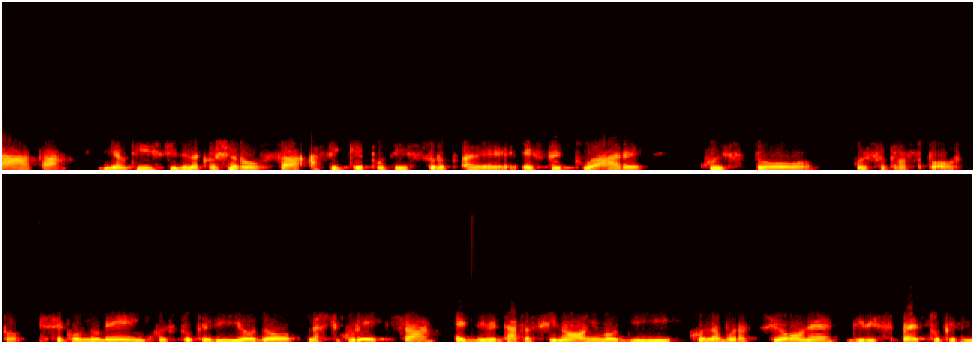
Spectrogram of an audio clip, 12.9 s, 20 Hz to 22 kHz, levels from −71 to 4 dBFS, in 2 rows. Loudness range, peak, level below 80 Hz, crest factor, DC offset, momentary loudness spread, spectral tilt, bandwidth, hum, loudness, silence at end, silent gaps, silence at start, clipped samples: 3 LU; -4 dBFS; -72 dBFS; 16 dB; under 0.1%; 7 LU; -9.5 dB/octave; 4.3 kHz; none; -21 LUFS; 0 s; none; 0 s; under 0.1%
